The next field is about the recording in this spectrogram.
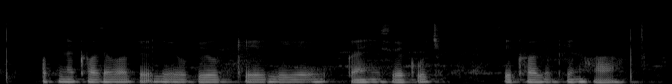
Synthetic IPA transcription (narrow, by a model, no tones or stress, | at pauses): əpnekʰaːd̪əʋakḛlieʊpjoːɡkʰeliekəɦĩsekʊt͡ʃʰsɪkʰalkʰɪnɦaː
